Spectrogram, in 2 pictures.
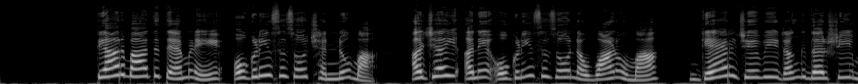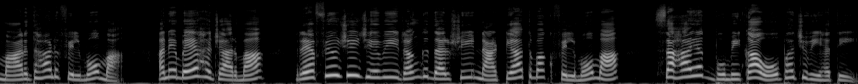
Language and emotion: Gujarati, neutral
